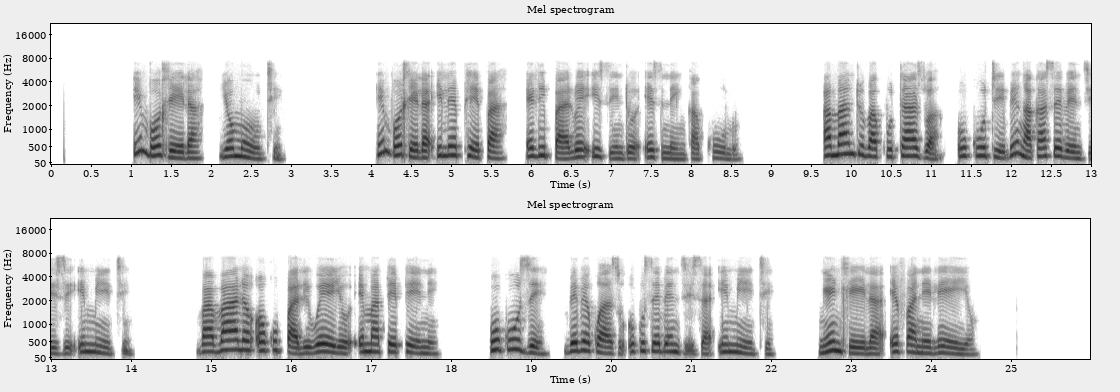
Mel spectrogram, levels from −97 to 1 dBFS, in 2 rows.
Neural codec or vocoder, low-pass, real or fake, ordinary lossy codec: none; 7.2 kHz; real; Opus, 32 kbps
